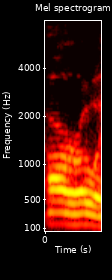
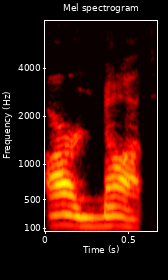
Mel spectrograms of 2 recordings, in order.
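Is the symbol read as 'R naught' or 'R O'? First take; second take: R O; R naught. First: The zero is read as the letter O. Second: The zero is read as the word naught. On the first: The speaker calls it wrong. "it's not R O" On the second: The speaker calls it right. "I think is the right way to pronounce it"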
